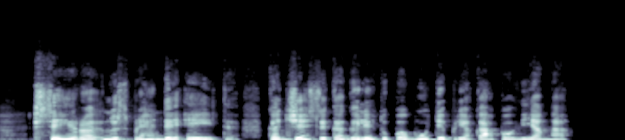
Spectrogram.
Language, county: Lithuanian, Vilnius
